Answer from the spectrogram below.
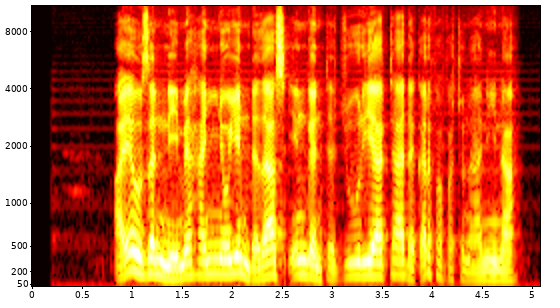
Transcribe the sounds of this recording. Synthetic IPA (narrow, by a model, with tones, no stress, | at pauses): ʔa˨ja˦˨wzɐ˦˨nːeː˨meː˦ɦa˦ɲjoː˦jɪ˦nda˨zaː˦su̥˨ʔɪ˦ŋɡɐ˨nta˨d͡ʒuː˦ɽɪ˦jaː˦taː˦da˨kʼɐ˦ɽɸa˨ɸa˨tʊ˨naː˨niː˦naː˦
